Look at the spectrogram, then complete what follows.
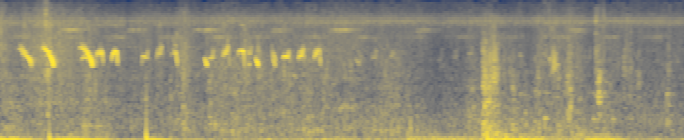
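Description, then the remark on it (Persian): High, thin chirps repeat in quick clusters over the first few seconds, like small chicks peeping, set against a steady low background hum and a couple of soft thumps. “در ازاش این جوجه ها رو میدم بهتون.”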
